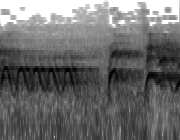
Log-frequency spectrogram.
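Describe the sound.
Stray dogs barking and yelping on a city street in Rustavi at dusk, with a quick run of high, wavering yips followed by two longer, louder whining barks.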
